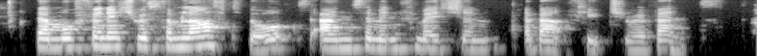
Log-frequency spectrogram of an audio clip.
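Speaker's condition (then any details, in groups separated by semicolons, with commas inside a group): No condition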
